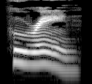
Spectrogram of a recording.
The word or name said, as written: hoorain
